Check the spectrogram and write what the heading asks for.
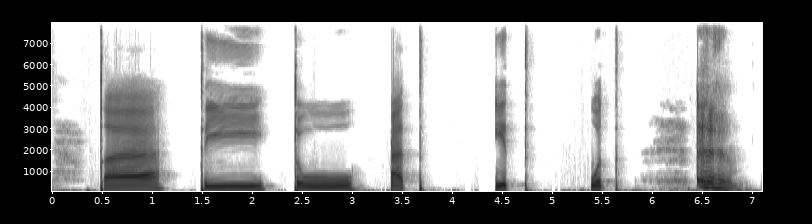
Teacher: Ta cukup dipercikan, nafasnya bukan berdesis. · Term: huruf ta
